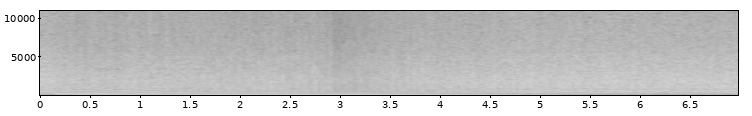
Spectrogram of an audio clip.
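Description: A river rushes steadily.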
